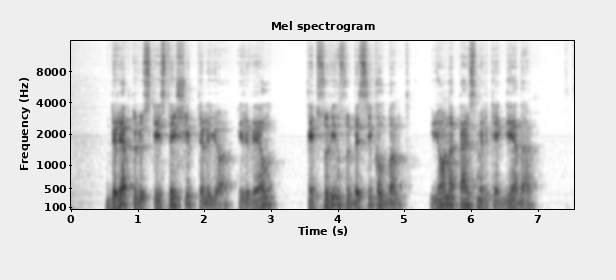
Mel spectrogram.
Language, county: Lithuanian, Vilnius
